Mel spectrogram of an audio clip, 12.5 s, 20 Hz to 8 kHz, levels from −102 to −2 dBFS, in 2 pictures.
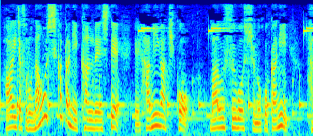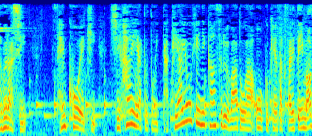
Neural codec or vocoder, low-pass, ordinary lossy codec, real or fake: none; 7.2 kHz; MP3, 48 kbps; real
